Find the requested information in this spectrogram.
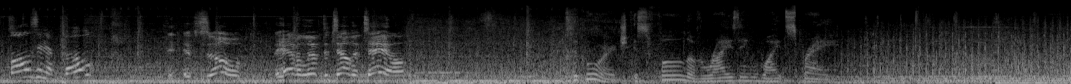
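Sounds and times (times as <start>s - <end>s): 
helicopter rotor noise while landing on a lawn: 0.0s - 10.7s
speech: 0.2s - 4.4s, 5.7s - 9.3s.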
